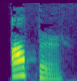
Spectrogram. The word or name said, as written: opper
